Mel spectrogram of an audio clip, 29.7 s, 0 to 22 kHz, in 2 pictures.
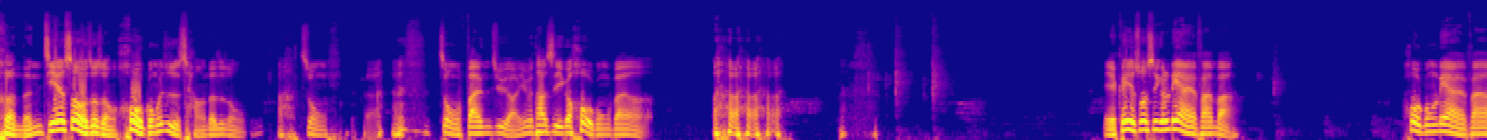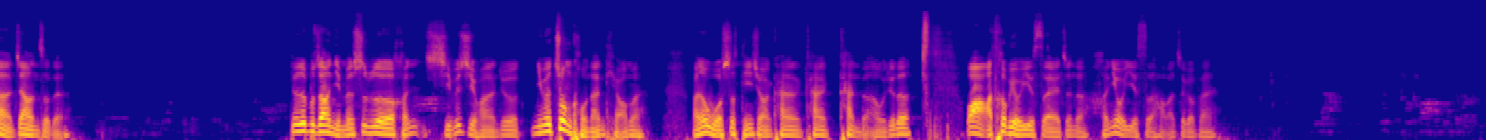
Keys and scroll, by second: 2.8 alt+s, 3.5 w, 8.6-9.2 typing, 12.5 ctrl+z, 12.6 space, 14.6 space, 15.1 w, 18.5 2, 19.6-20.8 typing, 24.2 ctrl+z, 24.2 space, 25.2 alt+s, 28.6 alt+s, 28.8 c.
